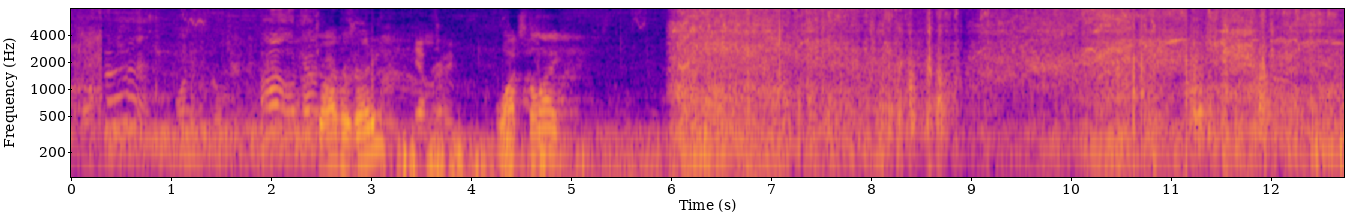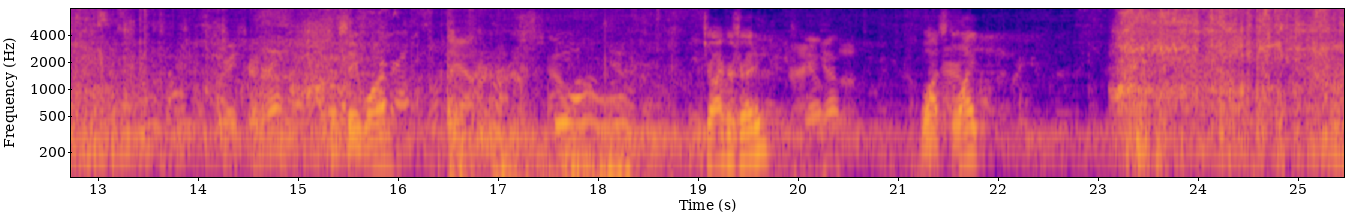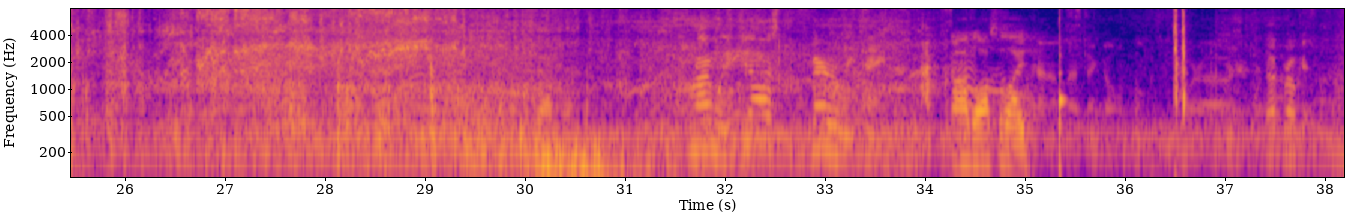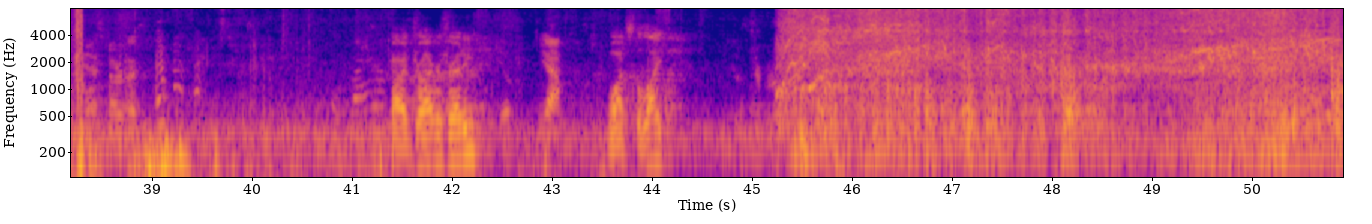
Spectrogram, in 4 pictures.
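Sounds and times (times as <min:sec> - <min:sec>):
high whine of motors and gears: 0:04.6 - 0:18.6, 0:44.8 - 0:50.9
tyres on dirt: 0:05.4 - 0:19.0, 0:23.1 - 0:34.1, 0:45.2 - 0:50.9.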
